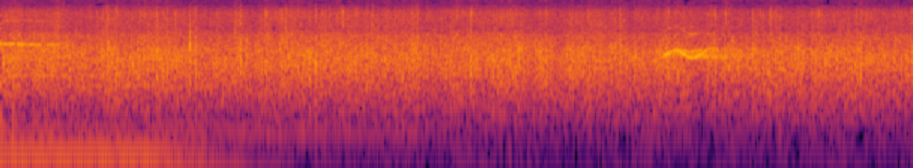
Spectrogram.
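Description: Audience applauding at the end of a song, with a short whistle about four and a half seconds in. The band's last chord rings underneath and fades out in the first second and a half.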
